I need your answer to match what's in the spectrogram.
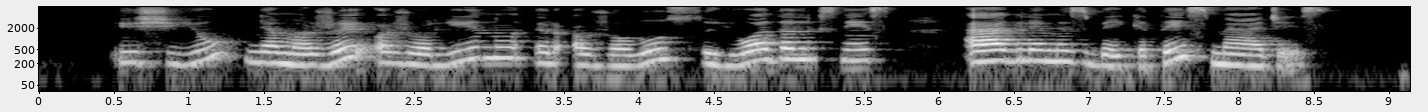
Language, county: Lithuanian, Tauragė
